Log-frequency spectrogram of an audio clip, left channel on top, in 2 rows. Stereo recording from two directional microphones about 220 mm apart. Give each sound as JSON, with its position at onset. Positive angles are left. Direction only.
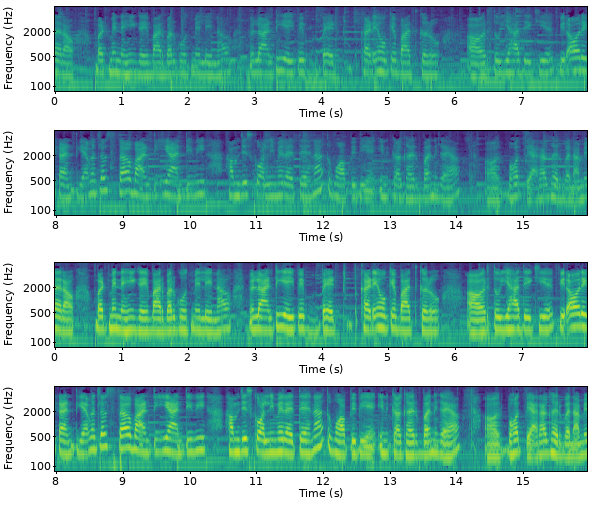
{"t": 0.0, "sound": "speech", "side_deg": -45}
